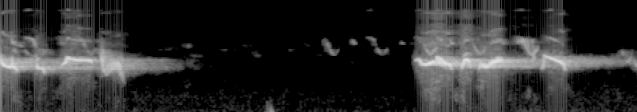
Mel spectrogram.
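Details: Mistle thrush singing: a short run of clear, fluty whistled notes that rise and fall, then about two seconds of silence, then a longer whistled phrase with quick slurred turns that fades at the end.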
